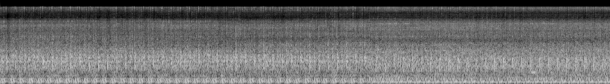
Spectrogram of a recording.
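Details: Tiger 24 (D24) single-cylinder diesel with radiator fan and electric start, copper radiator: steady thumping at idle, then settling to a slightly different even beat; normal idle.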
